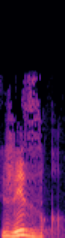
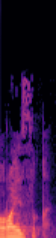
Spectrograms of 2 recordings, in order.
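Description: First: Thin, delicate ر in «رزق»; light r before i in «رزق»; ترقیق. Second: Thick, dark r in «رزق», coloured toward "ro"; wrong heavy ر. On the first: («رزق» با رای نازک و ظریف) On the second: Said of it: "غلطه". («رزق» با رای درشت و غلط) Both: Shown as a demonstration.

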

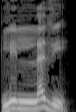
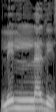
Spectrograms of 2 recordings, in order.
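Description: First: للذی chanted very slowly; للذی with three lams drawn out; recited model. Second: للذی higher, crisper; للذی at a normal pace with the lam held; quicker repeat. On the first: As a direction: hold the doubled lam in للذی. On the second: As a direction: say للذی again, lam doubled. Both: Shown as a demonstration. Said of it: "سه تا لام پشت سر هم اومده".

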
